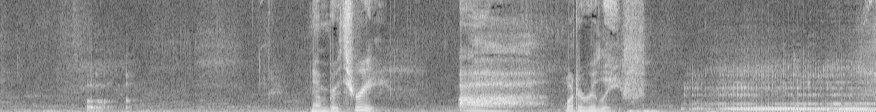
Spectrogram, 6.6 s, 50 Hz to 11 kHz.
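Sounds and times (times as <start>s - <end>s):
speech: 0.6s - 1.0s, 2.3s - 5.7s
deep rumbling belch: 0.6s - 1.1s, 5.1s - 6.5s.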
